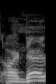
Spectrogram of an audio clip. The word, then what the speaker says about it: hors d'oeuvres: that in cul-de-sac so when I read hors d'oeuvres in a book I said what is how is that race they were like boy that's hors d'oeuvres I said hors d'oeuvres you got all kind of letters you don't need in there yeah no and they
